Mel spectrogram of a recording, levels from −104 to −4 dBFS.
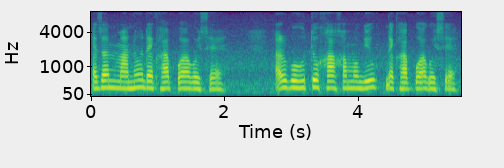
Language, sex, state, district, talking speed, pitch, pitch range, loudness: Assamese, female, Assam, Sonitpur, 120 wpm, 190 Hz, 180-205 Hz, -16 LUFS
